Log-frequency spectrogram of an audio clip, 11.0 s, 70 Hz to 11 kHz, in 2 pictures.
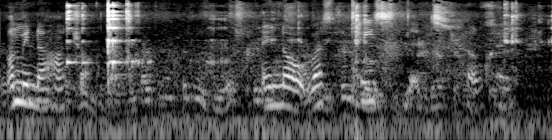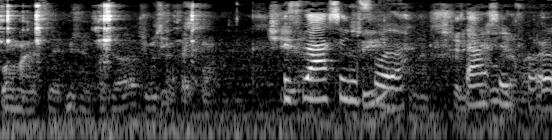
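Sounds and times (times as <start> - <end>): spoon clinking against cup: 0.7 - 1.5, 5.0 - 7.6.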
